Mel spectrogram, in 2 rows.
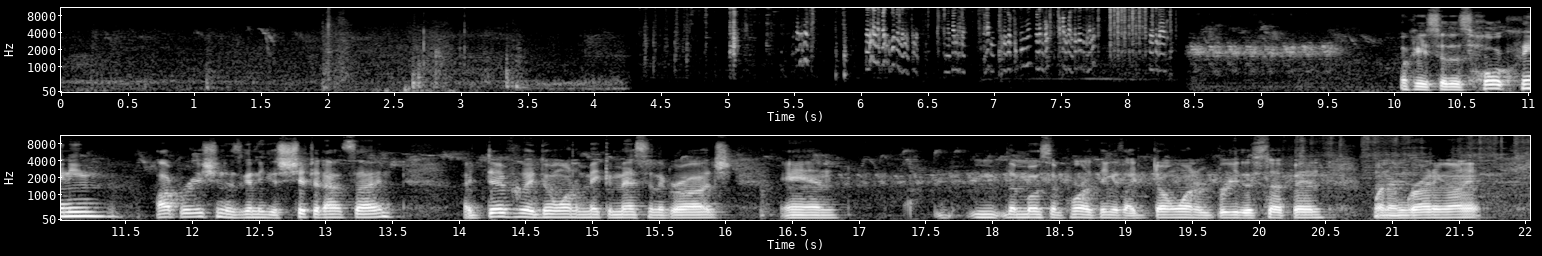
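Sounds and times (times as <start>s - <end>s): birds chirping: 0.0s - 2.0s, 5.5s - 22.0s.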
